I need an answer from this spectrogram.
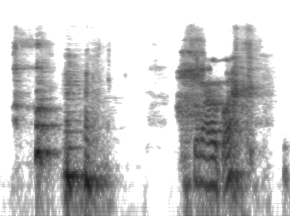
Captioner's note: laughs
